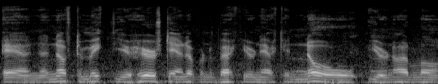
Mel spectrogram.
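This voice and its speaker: A man's medium-pitched, flat, monotone delivery in an American accent, with noticeable background noise. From US Pacific Northwest, Washington coast. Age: 60s. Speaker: local hunter and former mill worker. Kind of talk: interview. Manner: halting.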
